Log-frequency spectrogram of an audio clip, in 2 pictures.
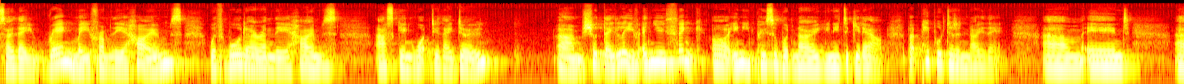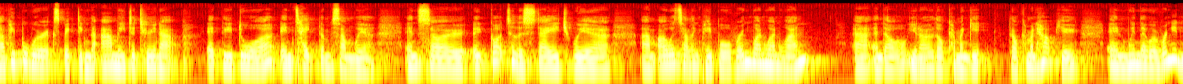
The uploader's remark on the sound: A live panel discussion at the Factory Theatre on Monday 3rd April 2023. The Onehunga Business Association invited local leaders in business to a live panel discussion at the Factory Theatre.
